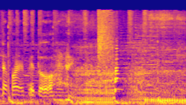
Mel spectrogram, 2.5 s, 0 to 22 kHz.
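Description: Yamaha NMAX 155 scooter's single-cylinder engine running through an RS8 aftermarket exhaust while being ridden, a steady low hum under background music.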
